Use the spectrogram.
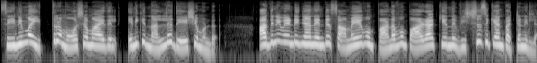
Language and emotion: Malayalam, angry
